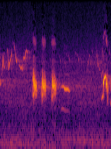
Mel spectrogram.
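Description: Yellow-bellied sapsucker calls: three quick, nasal, squealing notes in a row, a thinner drawn-out note, then another burst near the end, clear, with no talking.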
